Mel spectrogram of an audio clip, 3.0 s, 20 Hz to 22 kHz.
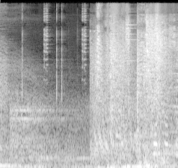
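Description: Gunfire in Mass Effect 2 rattles in a rapid burst, loud and close, with a few sharp clicks before the shooting swells; a voice is briefly heard.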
